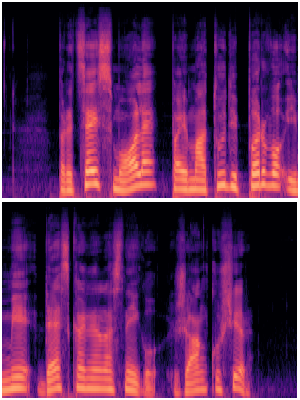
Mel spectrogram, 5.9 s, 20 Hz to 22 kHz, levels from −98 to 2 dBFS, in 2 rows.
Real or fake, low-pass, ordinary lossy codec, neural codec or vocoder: real; 19.8 kHz; none; none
